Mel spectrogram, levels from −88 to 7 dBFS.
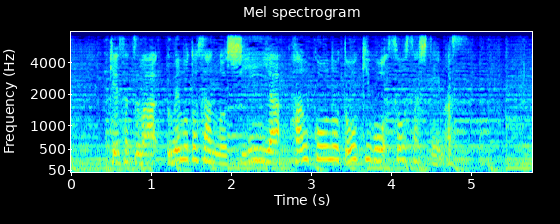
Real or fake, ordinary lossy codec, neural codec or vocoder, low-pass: fake; none; vocoder, 24 kHz, 100 mel bands, Vocos; 7.2 kHz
